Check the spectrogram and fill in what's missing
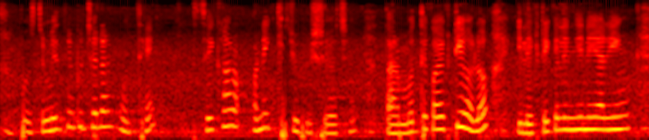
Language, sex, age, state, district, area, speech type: Bengali, female, 18-30, West Bengal, Paschim Medinipur, rural, spontaneous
